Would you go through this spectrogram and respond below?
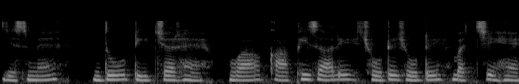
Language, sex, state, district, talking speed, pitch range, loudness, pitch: Hindi, female, Uttar Pradesh, Budaun, 115 wpm, 195-215 Hz, -34 LUFS, 205 Hz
